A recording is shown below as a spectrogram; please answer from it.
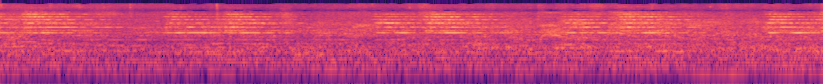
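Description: Church bells ringing continuously, their high tones held steady over the chatter of a crowd.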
